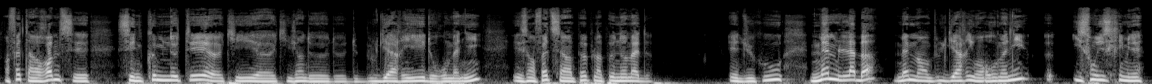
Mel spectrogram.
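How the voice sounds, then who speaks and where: A man's voice: fairly high pitch, fairly quick, warm tone, dry recording, studio quality. A young man from France with a slight Auvergne accent, an author answering interview questions in a hesitant way, with frequent restarts. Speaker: author guest. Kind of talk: interview conversation.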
